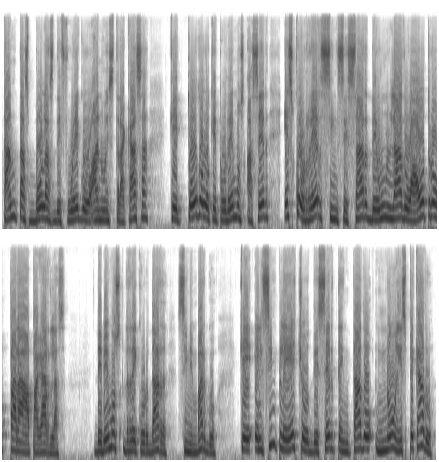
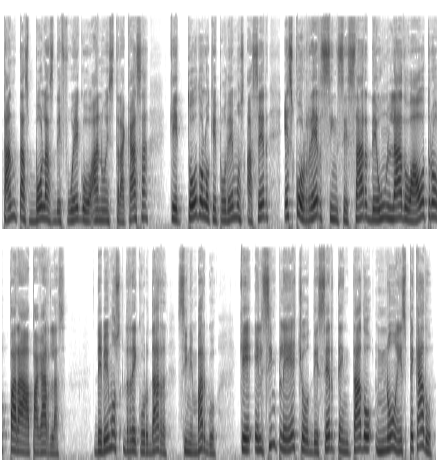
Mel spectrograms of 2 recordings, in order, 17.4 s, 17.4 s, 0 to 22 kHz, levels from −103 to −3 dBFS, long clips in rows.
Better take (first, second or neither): second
